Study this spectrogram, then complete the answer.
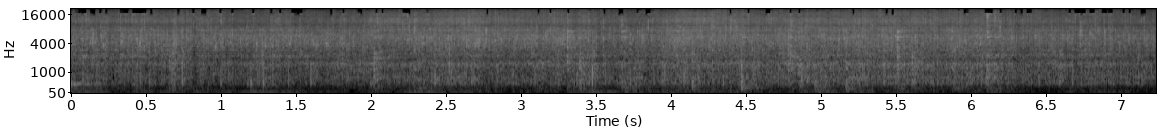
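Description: Potato, beans and cauliflower fry in oil for a vegetable sabji with a steady, dense sizzle. Faint stirring scrapes run under it, and no one speaks.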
